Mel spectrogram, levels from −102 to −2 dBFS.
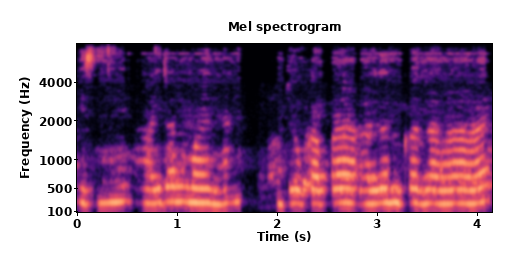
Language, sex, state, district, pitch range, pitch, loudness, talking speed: Hindi, female, Bihar, Purnia, 235-250 Hz, 240 Hz, -23 LUFS, 130 wpm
